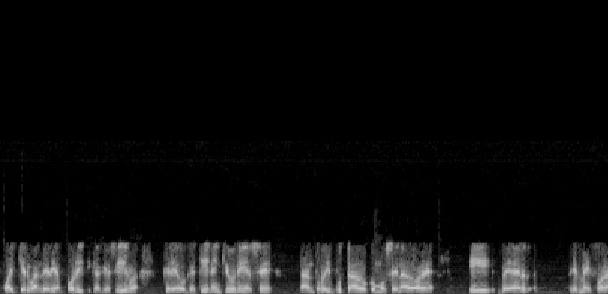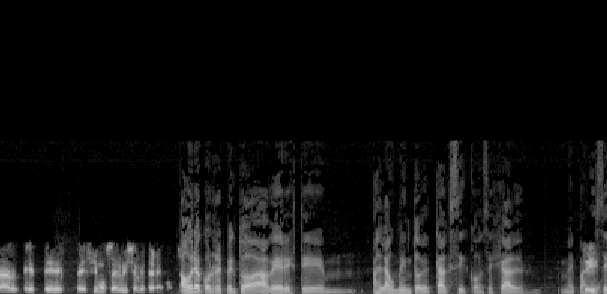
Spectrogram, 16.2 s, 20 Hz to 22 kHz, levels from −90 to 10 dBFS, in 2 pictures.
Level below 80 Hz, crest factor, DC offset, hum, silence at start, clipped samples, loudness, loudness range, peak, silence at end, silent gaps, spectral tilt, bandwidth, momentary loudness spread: -68 dBFS; 18 dB; under 0.1%; none; 0.05 s; under 0.1%; -19 LUFS; 7 LU; -2 dBFS; 0 s; none; -5.5 dB/octave; 11.5 kHz; 12 LU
